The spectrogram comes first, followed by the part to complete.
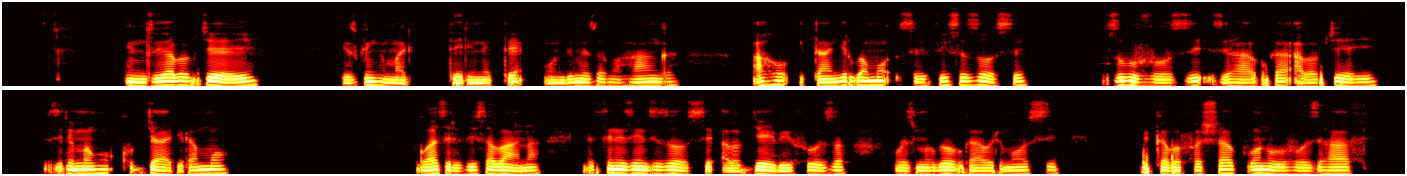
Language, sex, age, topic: Kinyarwanda, male, 18-24, health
